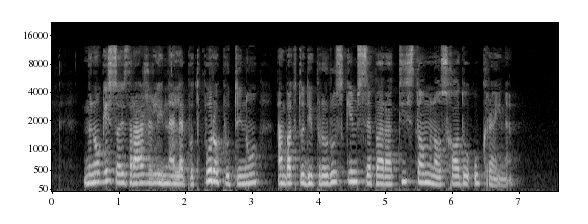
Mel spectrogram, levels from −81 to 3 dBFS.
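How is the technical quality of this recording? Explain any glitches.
The recording is noticeably degraded by lossy coding. AAC compression runs throughout: nothing is present above 12.4 kHz, and the speech sounds dull and smeared, with fizzy sibilants. This is likely from AAC-LC at a low bitrate, consistent with about 32 kbps, discarding high frequencies and coarsely quantising what remains.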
